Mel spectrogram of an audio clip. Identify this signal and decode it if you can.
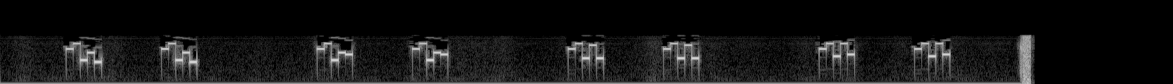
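Five-tone selective call (ZVEI), heard as quick runs of five tones, tones of about 70 ms. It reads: 88261 88261 88265 88265 88303 88303 88445 88445
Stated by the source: ZVEI five-tone selective call 88247 received by SDR, logged by feuerwehr-orlamuende fire brigade.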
